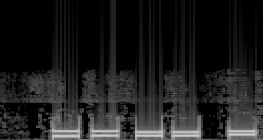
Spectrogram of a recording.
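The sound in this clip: Telephone keypad tones entering an access code: five short, steady, evenly spaced touch-tone beeps, loud and alone.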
